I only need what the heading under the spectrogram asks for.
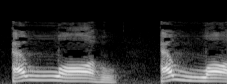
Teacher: لابد من أن ننطق الهمزة مرققة ثم نفخم اللام برشاقة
